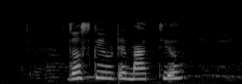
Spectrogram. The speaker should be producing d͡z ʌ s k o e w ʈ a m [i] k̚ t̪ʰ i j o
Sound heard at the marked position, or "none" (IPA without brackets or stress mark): a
